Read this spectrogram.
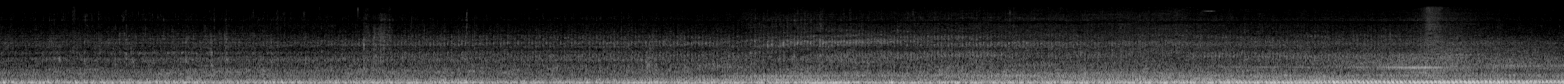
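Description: A vehicle engine rumbles as it drives slowly past.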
